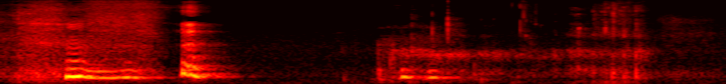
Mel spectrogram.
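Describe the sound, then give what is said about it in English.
Someone slurps lemon tea: two short, loud, wet sucking slurps, a pause, then a longer, softer slurp with a faint whistling, gurgling edge that trails off. “so you're over here slurping next to my ear.”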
